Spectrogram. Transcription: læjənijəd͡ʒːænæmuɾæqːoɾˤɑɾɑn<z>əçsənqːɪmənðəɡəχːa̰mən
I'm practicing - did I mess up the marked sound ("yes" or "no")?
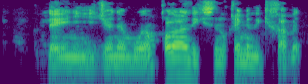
yes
